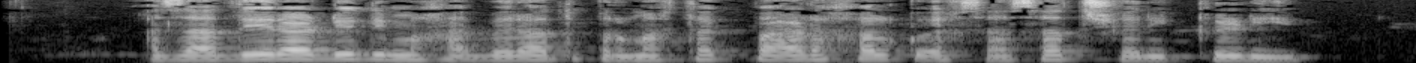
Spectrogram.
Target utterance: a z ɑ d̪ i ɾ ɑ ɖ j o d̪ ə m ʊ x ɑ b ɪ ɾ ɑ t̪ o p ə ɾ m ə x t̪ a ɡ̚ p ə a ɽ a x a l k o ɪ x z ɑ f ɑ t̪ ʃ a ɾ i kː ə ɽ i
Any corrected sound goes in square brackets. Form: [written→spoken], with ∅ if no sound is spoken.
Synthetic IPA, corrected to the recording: a z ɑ d̪ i ɾ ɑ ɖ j o d̪ ə m ʊ x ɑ b ɪ ɾ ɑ t̪ o p ə ɾ m ə x t̪ a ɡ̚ p ə a ɽ a x a l k o ɪ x [z→s] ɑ [f→s] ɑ t̪ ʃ a ɾ i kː ə ɽ i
